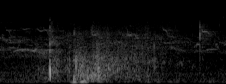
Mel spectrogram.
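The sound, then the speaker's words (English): A beaver smacks its tail on the water of a pond in a beaver enclosure in the UK: one sharp crack, then a short burst of splashing that quickly fades. Faint bird chirps sound quietly in the background. “That was the beaver slapping its tail down.”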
